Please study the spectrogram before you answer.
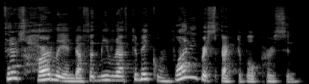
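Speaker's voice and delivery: put-on a girl sighing at herself; Alice's voice. A narrator's reading. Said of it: "thought poor Alice".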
